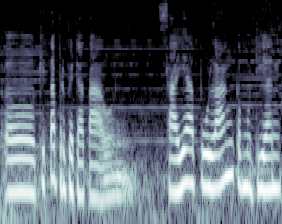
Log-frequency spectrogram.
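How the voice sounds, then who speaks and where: A young woman tells her personal story casually. Her voice is very dark and soft-edged, at a middling pitch, over faint background music. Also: measured pace, gravelly, highs cut off. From Jombang, East Java, Indonesia. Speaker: doctoral student telling her story.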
